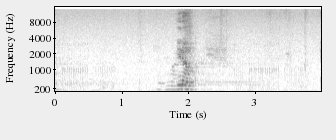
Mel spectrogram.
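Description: Quiet room tone with a low steady hum, broken once about two seconds in by a short spoken "You know?"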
